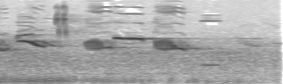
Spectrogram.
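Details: Common blackbird singing in the evening: a few mellow, fluting whistled phrases, some sliding, separated by brief pauses, over a soft background hiss.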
